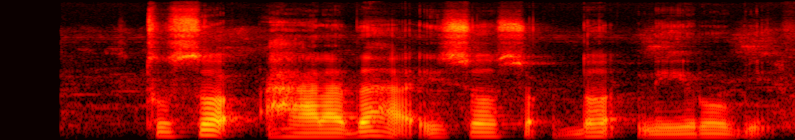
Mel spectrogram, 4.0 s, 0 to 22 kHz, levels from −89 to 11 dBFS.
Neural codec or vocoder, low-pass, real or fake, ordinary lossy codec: none; none; real; none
